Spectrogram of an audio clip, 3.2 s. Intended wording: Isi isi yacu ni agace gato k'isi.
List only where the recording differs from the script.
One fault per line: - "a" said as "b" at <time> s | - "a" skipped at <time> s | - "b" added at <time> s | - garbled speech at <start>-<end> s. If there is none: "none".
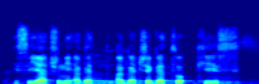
- "isi" skipped at 0.4 s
